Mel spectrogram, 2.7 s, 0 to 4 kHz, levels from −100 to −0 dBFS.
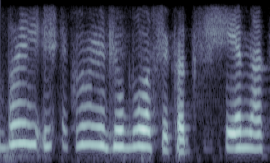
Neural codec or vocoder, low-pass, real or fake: codec, 16 kHz in and 24 kHz out, 0.6 kbps, FireRedTTS-2 codec; 3.6 kHz; fake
